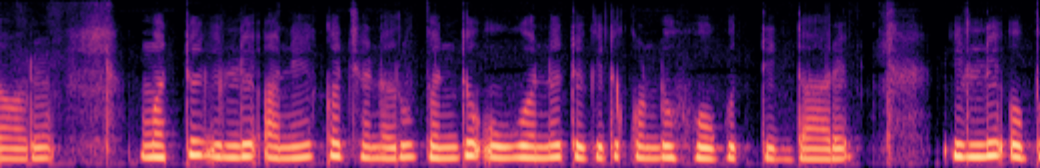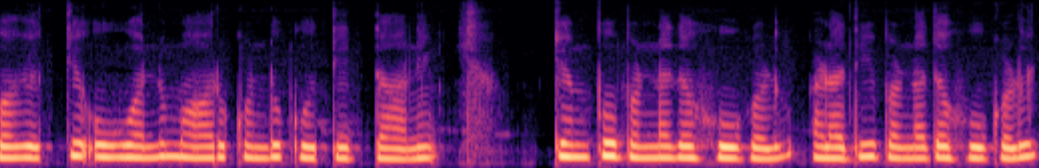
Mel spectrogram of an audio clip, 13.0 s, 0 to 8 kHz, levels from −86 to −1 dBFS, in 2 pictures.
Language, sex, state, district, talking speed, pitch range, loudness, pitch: Kannada, female, Karnataka, Mysore, 105 wpm, 190-215 Hz, -15 LUFS, 200 Hz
